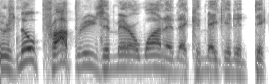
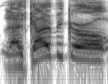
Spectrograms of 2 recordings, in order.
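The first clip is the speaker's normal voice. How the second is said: higher, louder repeat of the guess; more excited; 10 semitones higher, 11 dB louder than usual. Real, not acted. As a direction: push it up with delight.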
